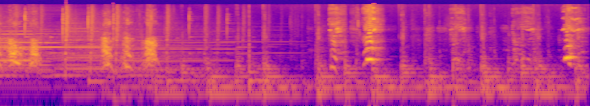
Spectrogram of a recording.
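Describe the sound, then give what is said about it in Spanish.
A dog barks in short, sharp bursts, several quick yips early on and then a couple of louder barks later, over a steady musical background. “Y el perro gana y continúa su camino hacia el tesoro.”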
